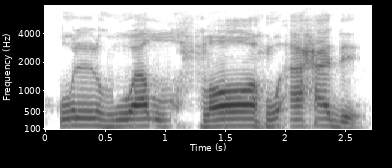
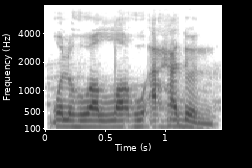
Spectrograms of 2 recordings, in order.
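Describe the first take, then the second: First: The last word ends on a bare d sound. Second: The last word ends with an added un sound. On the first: The speaker calls it right. "berarti mati" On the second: The speaker calls it wrong. "itu uh, keliru"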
